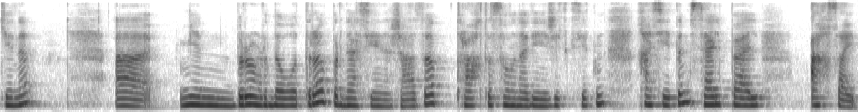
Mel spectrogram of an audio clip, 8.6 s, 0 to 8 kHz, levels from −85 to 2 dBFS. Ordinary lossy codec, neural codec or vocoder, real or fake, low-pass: AAC, 48 kbps; none; real; 7.2 kHz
